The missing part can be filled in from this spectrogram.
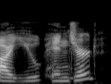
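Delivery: stock dwarf character voice. Narrating a creature that lands nearby and speaks, dwarf voice. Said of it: "in the same dwarf voice that you've been hearing this entire time".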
